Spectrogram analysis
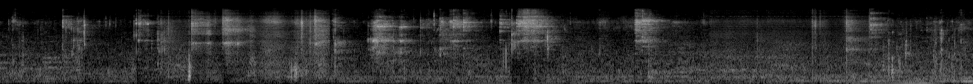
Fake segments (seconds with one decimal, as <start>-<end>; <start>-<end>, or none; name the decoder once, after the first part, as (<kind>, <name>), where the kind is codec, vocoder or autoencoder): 1.6-3.3 (autoencoder, DAC-VAE); 7.1-8.7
